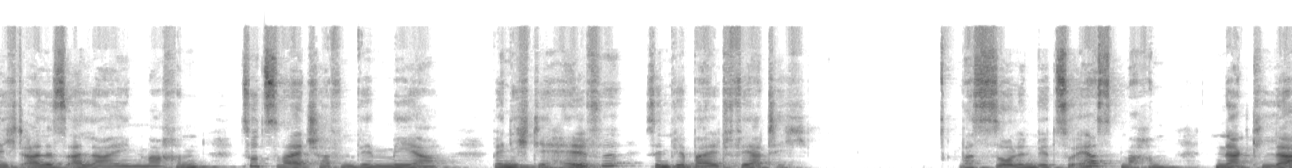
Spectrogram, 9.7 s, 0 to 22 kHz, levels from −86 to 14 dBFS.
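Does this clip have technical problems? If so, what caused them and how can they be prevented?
No, nothing in this clip stood out as a technical problem on listening.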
